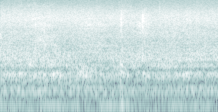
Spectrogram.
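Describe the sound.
Honey bees buzzing in a queen bank, a faint, continuous droning hum without pauses or talk.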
